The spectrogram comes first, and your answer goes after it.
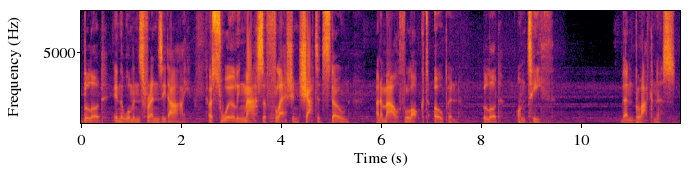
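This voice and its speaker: A man giving an expressive, dramatic reading of a science fiction novel as a live streamer. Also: extremely low pitch, slow pace, faint music behind. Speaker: streamer and reader. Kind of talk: dramatic audiobook narration.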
